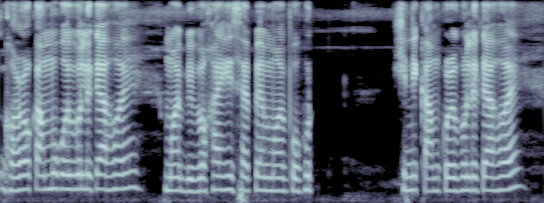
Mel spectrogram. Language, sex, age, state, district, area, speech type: Assamese, female, 45-60, Assam, Dibrugarh, rural, spontaneous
